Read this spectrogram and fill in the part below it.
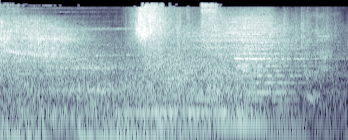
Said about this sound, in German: In einer gewaltigen Explosion bricht es auseinander.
